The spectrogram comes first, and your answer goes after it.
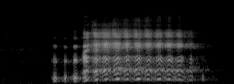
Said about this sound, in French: Ensuite, la chèvre qui appelle son chevreau.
